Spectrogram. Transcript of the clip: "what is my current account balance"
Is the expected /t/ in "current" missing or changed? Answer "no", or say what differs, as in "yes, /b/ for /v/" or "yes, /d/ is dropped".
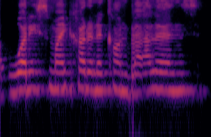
yes, /t/ is dropped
